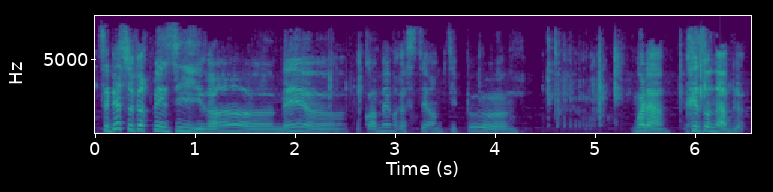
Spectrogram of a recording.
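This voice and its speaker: A woman's voice: medium pitch, a little slow, a little hiss or hum. A woman from Belgium with a Belgian French accent chatting on a live stream, reading viewer comments aloud and answering them. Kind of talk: casual live-stream chat. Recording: dull lo-fi sound with faint music.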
